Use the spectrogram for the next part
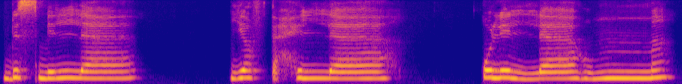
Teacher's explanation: लाम बारीक का पढ़ा जाएगा। लफ्ज़ अल्लाह या अल्लाहुम्मा से पहले ज़ेर हो तो उनको बारीक पढ़ा जाएगा। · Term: लाम की तरकीक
